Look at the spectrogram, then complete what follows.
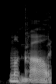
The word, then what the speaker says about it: McCall: McCall.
